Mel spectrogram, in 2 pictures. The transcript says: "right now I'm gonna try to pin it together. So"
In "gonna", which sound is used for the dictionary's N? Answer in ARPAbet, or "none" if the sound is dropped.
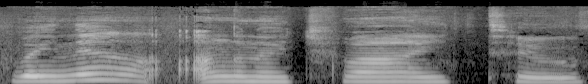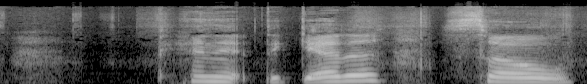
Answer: N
